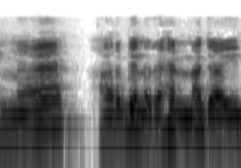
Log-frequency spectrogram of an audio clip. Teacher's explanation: ਜਿੱਥੇ ਮੈਂ ਮੇਰੇ ਦਾ ਵਾਚਕ ਹੈ ਉੱਥੇ ਨਾਸਕੀ ਬੋਲਿਆ ਜਾਏਗਾ ਕਿਉਂਕਿ ਮਮਾ ਹੈ ਹੀ ਨਾਸਕੀ ਅੱਖਰ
